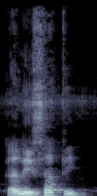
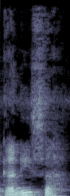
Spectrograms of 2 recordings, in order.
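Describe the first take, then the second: First: The word ends with '-ati'. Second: The word ends with '-ah'. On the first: The speaker calls it right. "seharusnya dibaca" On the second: The speaker calls it wrong. "tidak dibaca kanisah"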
